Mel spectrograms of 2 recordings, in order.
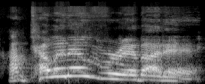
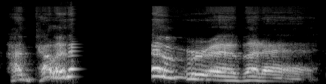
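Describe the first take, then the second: First: Put-on loud, laughing old-man boast; gleeful punchline shout. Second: Lightly voiced old man, slow on everybody; punchline savoured. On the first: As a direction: blurt it out, cracking up. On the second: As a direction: relish the punchline once more. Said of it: "comedian repeats his punchline".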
